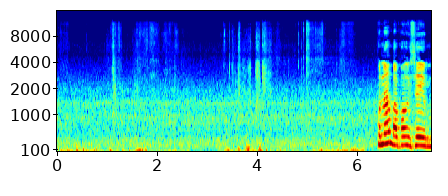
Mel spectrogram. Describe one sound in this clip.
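Paper pages rustle as a book is handled and leafed through.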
